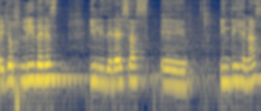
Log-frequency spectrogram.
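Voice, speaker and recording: Amid noticeable background noise, the speaker talks at a fairly slow pace in a La Guajira accent, with monotone, flat intonation. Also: woman. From Colombia, Wayuu people (La Guajira). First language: Wayuunaiki (speaking Spanish). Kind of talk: formal testimony at a human rights hearing. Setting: commission hearing. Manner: formal, with frequent hesitations.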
